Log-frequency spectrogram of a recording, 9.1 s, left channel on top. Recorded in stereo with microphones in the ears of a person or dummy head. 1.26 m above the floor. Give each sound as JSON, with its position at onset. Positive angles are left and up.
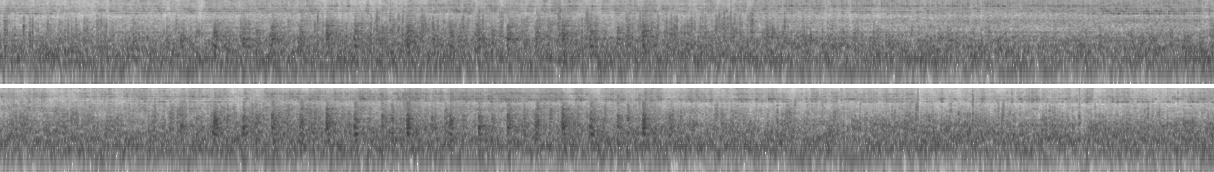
{"t": 1.4, "sound": "knocking", "side_deg": -25, "distance_m": 1.0}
